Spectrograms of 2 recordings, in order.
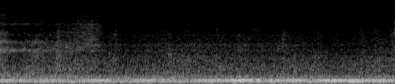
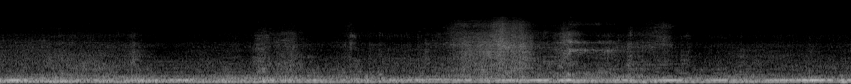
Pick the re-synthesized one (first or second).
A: second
